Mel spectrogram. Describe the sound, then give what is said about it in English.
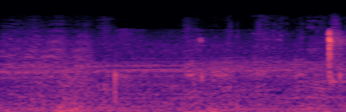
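In a film scene, a horse ridden by the character the speakers call Lex Luthor whinnies briefly and fairly faintly over a steady background hum, with a couple of soft thuds and a short sharp sound near the end. No one speaks. “Oh, Lex Luthor on a horse has come to...”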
